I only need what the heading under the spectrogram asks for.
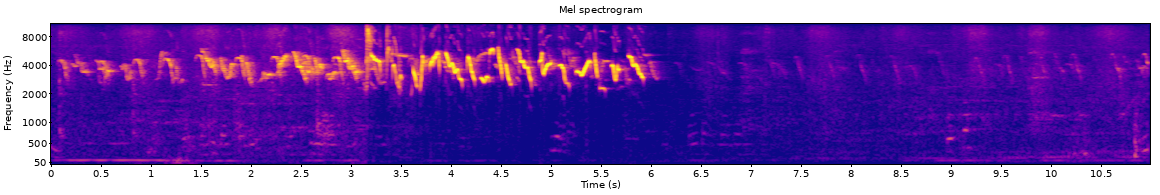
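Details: Lemon-bellied white-eye song used to stir up caged birds into singing: six seconds of loud, rapid, high twittering of sharp chirps and trills that ends abruptly, followed by quieter background twitters and a low hum.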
